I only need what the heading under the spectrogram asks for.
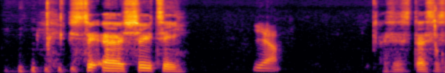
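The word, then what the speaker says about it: Ncuti: um so the big news was how to pronounce this guy's name uh shooty yeah this is that's his name shitty i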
